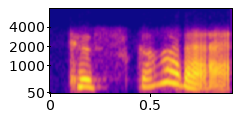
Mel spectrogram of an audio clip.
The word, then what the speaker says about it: Cascada: Cascada, and it means waterfall.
